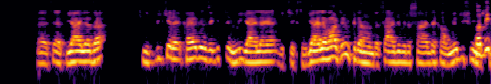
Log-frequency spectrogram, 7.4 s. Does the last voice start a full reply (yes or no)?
yes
